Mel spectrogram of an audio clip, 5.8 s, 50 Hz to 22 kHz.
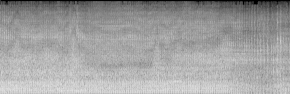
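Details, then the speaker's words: Atco Balmoral 17SK mower after fuel tap leak fix, cutting grass at full revs: even engine beat with smooth cutter whirr, no grinding or bumping; cylinder sharp, needs no backlapping, throwing grass into the box; healthy. "cylinder is nice and sharp doesn't need backlapping doesn't he do anything to it at all it's chucking grass out the box lovely"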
